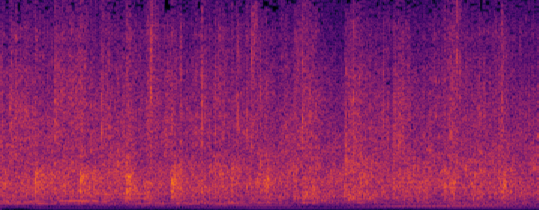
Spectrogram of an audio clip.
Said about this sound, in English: I don't know of anybody that's worthy of that applause except Jesus. The Bible said, make a joyful noise unto the Lord and clap your hands, all ye people.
